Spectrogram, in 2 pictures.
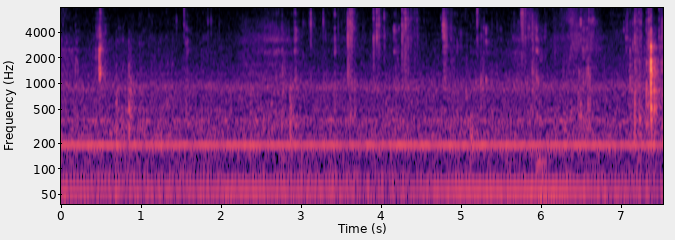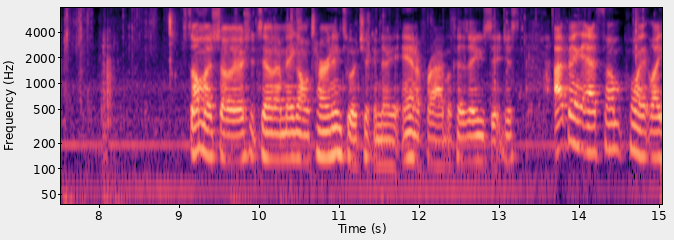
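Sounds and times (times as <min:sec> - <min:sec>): person chewing and biting food: 0:00.2 - 0:00.8, 0:01.4 - 0:09.1.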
